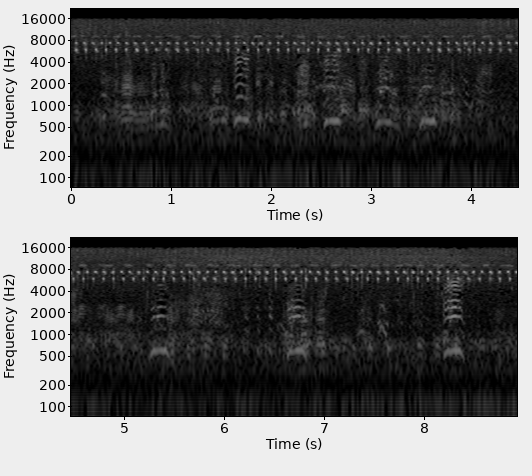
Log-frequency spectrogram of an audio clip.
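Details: Nearby snow geese in a flock on the water give a steady stream of high, nasal, down-curving honks, several voices overlapping, over a constant cricket trill.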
